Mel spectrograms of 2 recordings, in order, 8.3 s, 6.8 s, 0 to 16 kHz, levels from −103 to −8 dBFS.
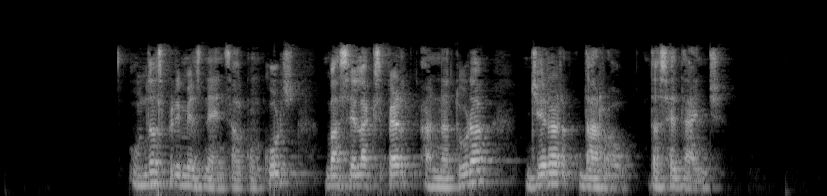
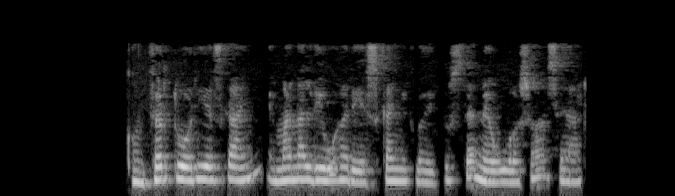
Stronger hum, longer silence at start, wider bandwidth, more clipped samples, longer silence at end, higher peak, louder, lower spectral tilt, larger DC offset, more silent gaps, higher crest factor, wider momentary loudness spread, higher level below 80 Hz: neither; about the same, 1.2 s vs 1.25 s; about the same, 7.6 kHz vs 7.8 kHz; neither; about the same, 1.05 s vs 0.95 s; about the same, -18 dBFS vs -18 dBFS; second, -39 LUFS vs -35 LUFS; second, -2.5 dB/octave vs -6.5 dB/octave; neither; second, none vs 4.40-4.44 s; first, 24 dB vs 18 dB; first, 17 LU vs 12 LU; about the same, -78 dBFS vs -82 dBFS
